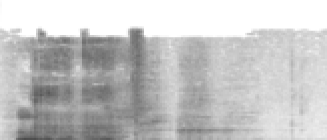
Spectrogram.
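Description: A harsh, raspy cough close to the microphone, followed by a second, weaker cough that trails off into quiet.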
